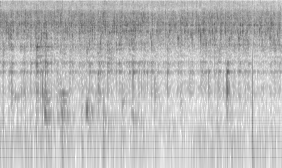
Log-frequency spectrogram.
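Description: Ajwain seeds dropped into hot oil that already holds cumin, giving a continuous bright sizzle and crackle with scattered small pops and stirring clicks, close and fairly loud with no speech.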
